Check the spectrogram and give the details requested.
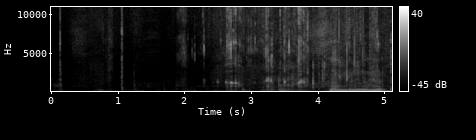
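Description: Close-up mouth sounds of chewing crisp bark chocolate studded with dried fruit and nuts: small sharp crunches and clicks. Near the end comes a short hummed 'mmm' that rises and falls in pitch, the loudest sound.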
